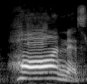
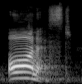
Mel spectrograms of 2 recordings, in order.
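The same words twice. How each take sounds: First: The word begins with an audible H sound. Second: The word begins directly with a vowel sound. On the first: The speaker calls it wrong. "We do not pronounce this word as honest" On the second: The speaker calls it right. "It's honest"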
